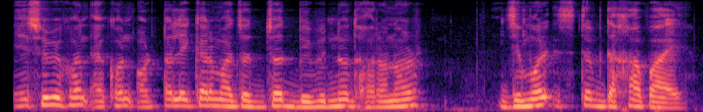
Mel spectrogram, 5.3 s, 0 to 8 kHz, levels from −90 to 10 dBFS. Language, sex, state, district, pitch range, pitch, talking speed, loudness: Assamese, male, Assam, Kamrup Metropolitan, 150-175 Hz, 160 Hz, 135 wpm, -15 LUFS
